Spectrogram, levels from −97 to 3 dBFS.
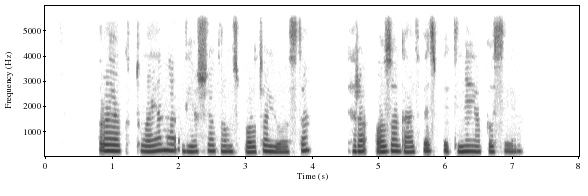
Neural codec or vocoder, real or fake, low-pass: none; real; 5.4 kHz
